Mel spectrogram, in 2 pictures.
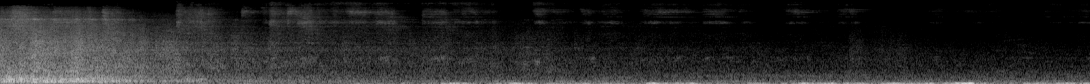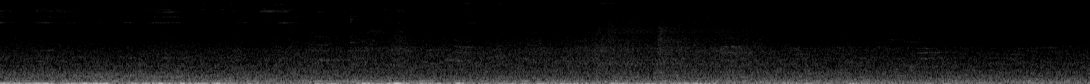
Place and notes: cologne, sued, kyllstrasse, züge und kindergarten
zugverkehr auf bahngleisen für güterverkehr und ICE betrieb nahe kindergarten, morgens
soundmap nrw:
sued, kyllstrasse. an kindergarten, 26 September, 10:50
